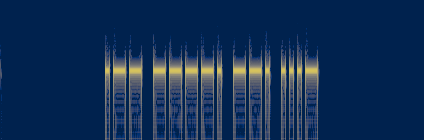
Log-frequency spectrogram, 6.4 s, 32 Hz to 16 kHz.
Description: Morse code, heard as a keyed tone, about 22 wpm, 700 Hz. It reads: W9GV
